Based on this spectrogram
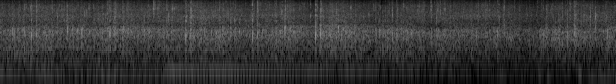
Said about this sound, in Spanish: Vamos, denle un aplauso fuerte al Señor si usted lo está entendiendo.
